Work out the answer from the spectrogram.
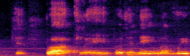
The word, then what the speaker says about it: Berkley: me his name is max barkley um he pronounces it berkeley but in england we pronounce it sparkly so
